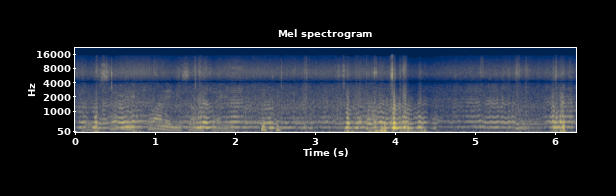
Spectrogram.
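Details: A large colony of aggressive garden bees drones in their top bar hive during dismantling for a split and move; the hum wavers in pitch and swells, with a few sharp taps of handling.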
